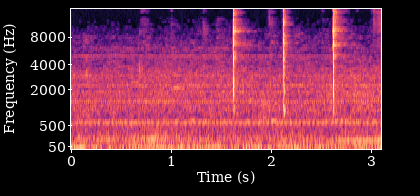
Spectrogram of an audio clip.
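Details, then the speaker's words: Ford Transit minibus fuel pump relay (4-pin) tested on a relay tester after breakdown with low fuel pressure: crisp even clicking about twice a second, tester lights green; relay is good, in-tank fuel pump faulty. "testing the relay. Hopefully you can hear that clicking away. And if it's a good relay, it will light green."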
